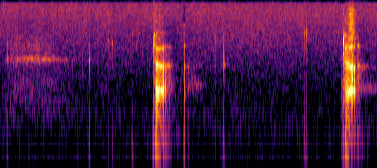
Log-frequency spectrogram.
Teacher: The tongue is further back then we would be accustomed to be pronouncing a similar T sound in English. So don't confuse this with the English T.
